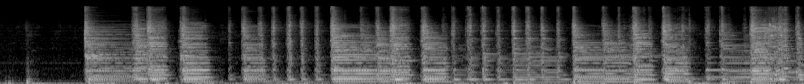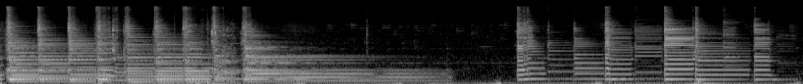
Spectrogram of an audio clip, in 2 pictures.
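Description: Intro music on a strummed acoustic guitar, in quick rhythmic strums. About two-thirds of the way through, a chord is left to ring and die away, then the strumming starts again.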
